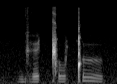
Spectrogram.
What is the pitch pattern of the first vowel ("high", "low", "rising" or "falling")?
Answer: rising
